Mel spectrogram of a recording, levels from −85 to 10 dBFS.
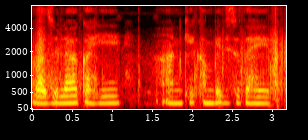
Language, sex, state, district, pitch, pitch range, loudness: Marathi, female, Maharashtra, Dhule, 195 Hz, 190-200 Hz, -21 LUFS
